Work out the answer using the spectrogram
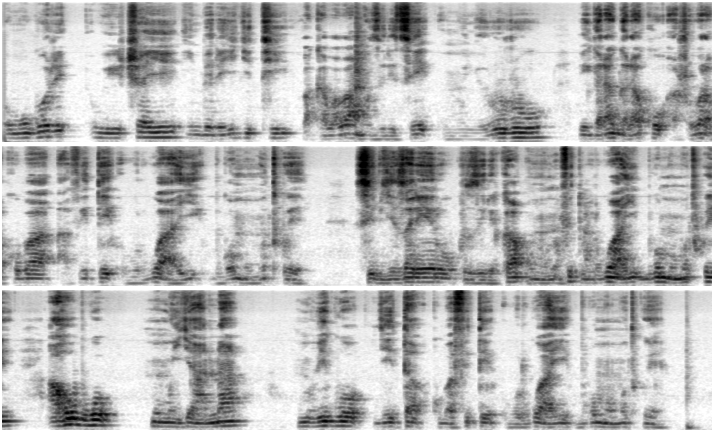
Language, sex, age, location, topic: Kinyarwanda, male, 18-24, Huye, health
